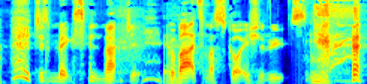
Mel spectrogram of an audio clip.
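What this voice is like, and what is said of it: Put-on Scottish accent. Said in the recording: “You should do it in a Scottish accent next time ... your Scottish accent is on point”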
